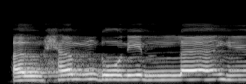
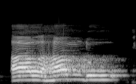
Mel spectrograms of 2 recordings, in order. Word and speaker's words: alhamdulillah: Alhamdulillahi Rabbil Alamin. Yo. Nah, alhamdulillah. Apa artinya? Segala puji bagi Allah, Rabbil Alamin, Rabb semesta alam. Nah, ketika dibacanya malah jadi alhamdu. Sanes alhamdu. Apa artinya? Kehancuran atau kematian.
